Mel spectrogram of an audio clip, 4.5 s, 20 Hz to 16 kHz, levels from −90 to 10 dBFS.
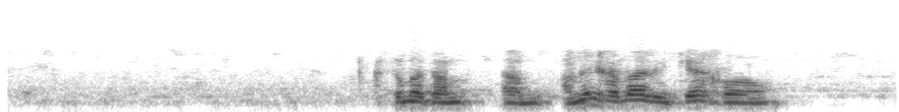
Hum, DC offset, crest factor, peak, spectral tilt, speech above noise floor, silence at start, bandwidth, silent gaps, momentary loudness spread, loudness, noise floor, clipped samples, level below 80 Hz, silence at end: none; under 0.1%; 18 dB; -6 dBFS; -10 dB/octave; 42 dB; 1.85 s; 3.5 kHz; none; 10 LU; -23 LUFS; -64 dBFS; under 0.1%; -72 dBFS; 0.6 s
